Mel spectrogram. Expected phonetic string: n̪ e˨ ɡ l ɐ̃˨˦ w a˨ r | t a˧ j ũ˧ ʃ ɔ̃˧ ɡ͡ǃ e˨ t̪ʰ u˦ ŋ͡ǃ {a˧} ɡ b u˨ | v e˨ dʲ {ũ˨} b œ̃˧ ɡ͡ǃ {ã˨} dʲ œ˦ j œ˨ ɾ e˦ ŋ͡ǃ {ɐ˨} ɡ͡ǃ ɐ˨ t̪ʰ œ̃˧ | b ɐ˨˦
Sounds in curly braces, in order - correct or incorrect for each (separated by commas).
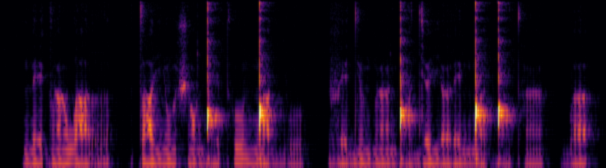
correct, incorrect, incorrect, correct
